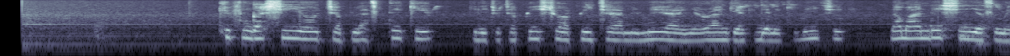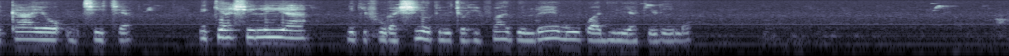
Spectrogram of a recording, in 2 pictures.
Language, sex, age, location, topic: Swahili, female, 18-24, Dar es Salaam, agriculture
